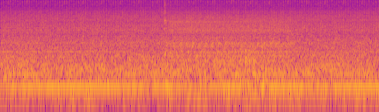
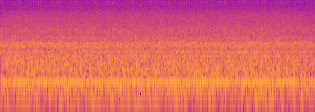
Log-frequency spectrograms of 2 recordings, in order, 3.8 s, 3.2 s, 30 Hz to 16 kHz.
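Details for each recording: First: 2006 Lincoln Town Car AC, after stop-leak, while adding a can of Freon at idle: steady idle with a short clutch engage-and-drop about every six seconds, then compressor comes on full time; cycling from low refrigerant, suspected small leak. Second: Lincoln Town Car AC compressor after adding 3-in-1 stop leak and a full can of Freon to the green zone, previously cycling intermittently: steady idle with an even constant hum, compressor running full time, blowing cold, healthy.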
